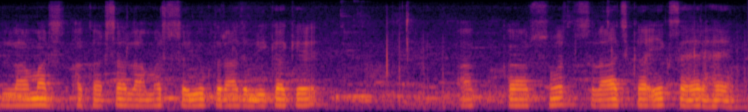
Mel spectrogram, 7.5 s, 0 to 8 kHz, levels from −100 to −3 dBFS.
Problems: none marked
